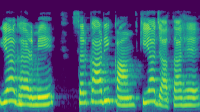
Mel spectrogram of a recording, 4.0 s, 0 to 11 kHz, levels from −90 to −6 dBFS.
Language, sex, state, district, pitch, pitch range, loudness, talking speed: Hindi, female, Uttar Pradesh, Etah, 245 Hz, 220-320 Hz, -14 LUFS, 120 wpm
